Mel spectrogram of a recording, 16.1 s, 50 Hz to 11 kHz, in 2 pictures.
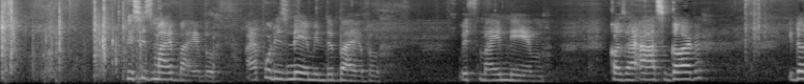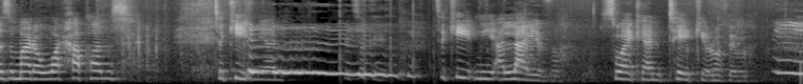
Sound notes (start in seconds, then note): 10.5 crying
